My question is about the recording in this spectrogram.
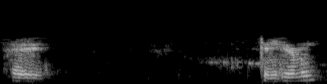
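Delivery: ordinary talk, nothing marked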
